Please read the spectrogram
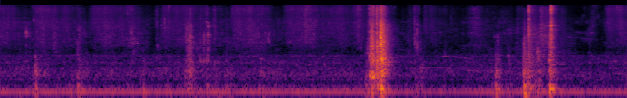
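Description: Thuds and knocks of a raw whole chicken being handled and turned over on a wooden cutting board while it is rubbed with a cut lemon. There is one loud thud a little past halfway, then a few smaller knocks near the end, over a steady low hum.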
